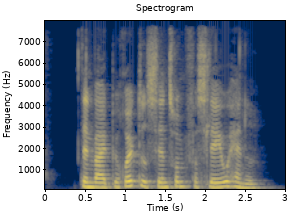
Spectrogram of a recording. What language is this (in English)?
Danish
